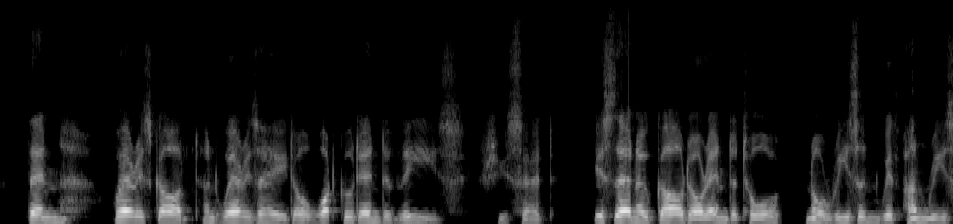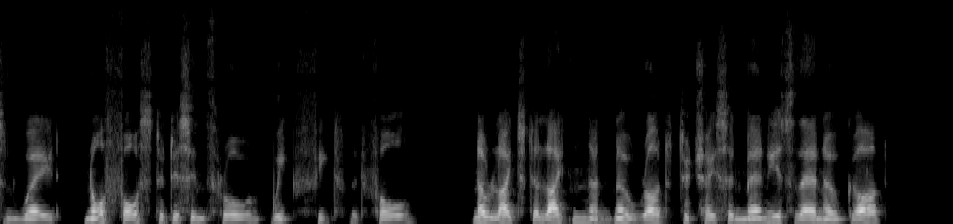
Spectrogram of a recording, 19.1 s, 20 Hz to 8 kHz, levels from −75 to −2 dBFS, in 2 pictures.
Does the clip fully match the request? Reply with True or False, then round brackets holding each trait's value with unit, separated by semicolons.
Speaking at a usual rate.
True (160 wpm)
